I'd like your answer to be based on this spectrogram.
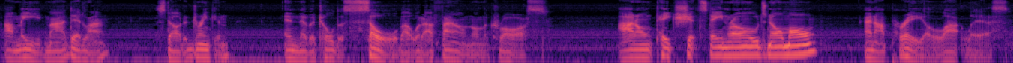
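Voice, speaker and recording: Man acting a slow-talking, shaken American trucker. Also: sits low, lively intonation, creaky, a bit bright, a little hiss or hum, heavily acted. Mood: grim, subdued. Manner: folksy, coarse, rambling storytelling. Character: shaken, defensive trucker confessing a horrifying roadside encounter. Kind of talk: dramatic first-person horror audio monologue.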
